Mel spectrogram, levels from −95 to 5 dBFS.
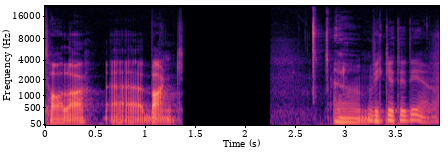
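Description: A speech clip with a playback stall: at 1.37 s the sound cuts to silence mid-flow and stays out for about 0.87 s until 2.26 s, likely because the player ran out of data or its thread was blocked. A brief dropout lasts milliseconds; this stall is nearly a second.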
